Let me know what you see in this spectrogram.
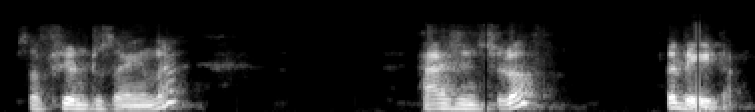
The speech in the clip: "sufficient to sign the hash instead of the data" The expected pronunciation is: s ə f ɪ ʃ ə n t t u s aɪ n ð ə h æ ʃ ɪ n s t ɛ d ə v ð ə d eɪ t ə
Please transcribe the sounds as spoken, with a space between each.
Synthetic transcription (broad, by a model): s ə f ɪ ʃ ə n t t u s aɪ n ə h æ s ɪ n s t ɛ d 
